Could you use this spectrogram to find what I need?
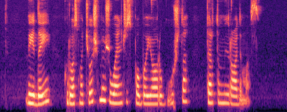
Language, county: Lithuanian, Vilnius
